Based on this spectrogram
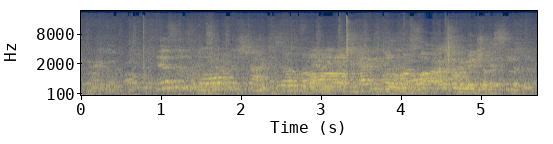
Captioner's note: people chattering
